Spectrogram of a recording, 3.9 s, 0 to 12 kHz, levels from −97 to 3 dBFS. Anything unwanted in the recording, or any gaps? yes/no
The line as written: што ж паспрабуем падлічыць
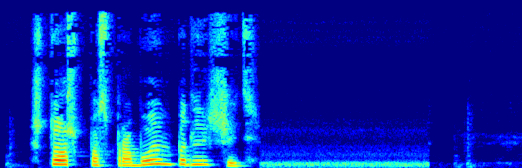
no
